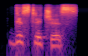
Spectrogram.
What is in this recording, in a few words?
"distichous", Indian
